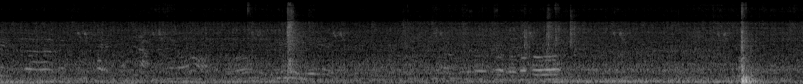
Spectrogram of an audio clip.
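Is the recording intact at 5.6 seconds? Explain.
Yes, the audio is intact at 5.6 seconds, with no dropout, click, distortion or other fault audible at that moment.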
